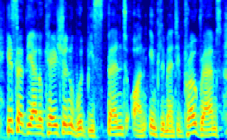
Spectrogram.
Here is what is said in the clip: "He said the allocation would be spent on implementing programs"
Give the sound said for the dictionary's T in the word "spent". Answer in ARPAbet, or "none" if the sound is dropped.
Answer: T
